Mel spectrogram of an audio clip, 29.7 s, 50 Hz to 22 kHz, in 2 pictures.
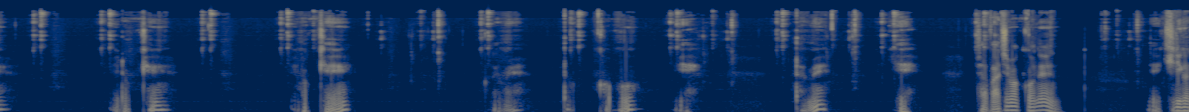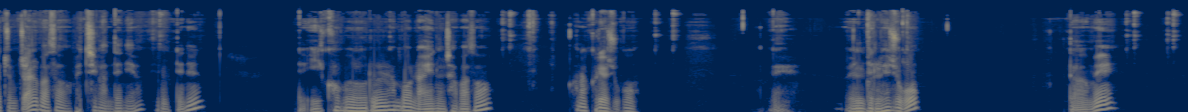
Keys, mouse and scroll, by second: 5.2 shift+middle click, 8.9 shift+middle click, 10.4 shift+middle click, 13.9 shift+middle click, 21.1 shift+click, 21.6 space, 25.5 shift+w, 26.0 space.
